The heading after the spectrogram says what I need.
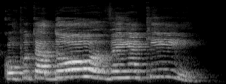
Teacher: Então a sílaba tônica é o do.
